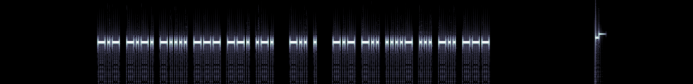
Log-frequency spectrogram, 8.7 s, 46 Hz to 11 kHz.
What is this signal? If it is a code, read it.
Morse code, heard as a keyed tone, about 39 wpm, 700 Hz. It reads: KC6OGR DE KD4SDO
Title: USA Callsign DE Callsign 40wpm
